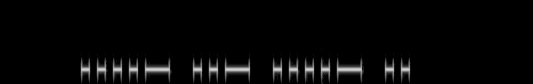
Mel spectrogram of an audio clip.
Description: Morse code, heard as a keyed tone, about 15 wpm, 700 Hz. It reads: 4U4I
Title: Four Challenging Letter-Number Combinations 15wpm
